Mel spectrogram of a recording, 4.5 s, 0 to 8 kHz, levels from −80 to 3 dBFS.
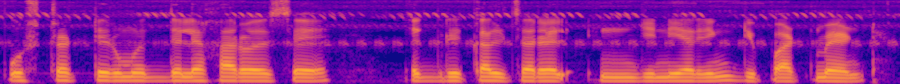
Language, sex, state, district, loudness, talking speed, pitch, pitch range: Bengali, male, Assam, Hailakandi, -17 LUFS, 105 wpm, 130 Hz, 125-135 Hz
